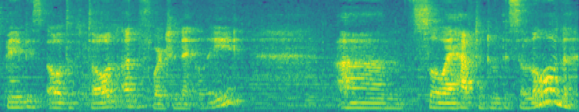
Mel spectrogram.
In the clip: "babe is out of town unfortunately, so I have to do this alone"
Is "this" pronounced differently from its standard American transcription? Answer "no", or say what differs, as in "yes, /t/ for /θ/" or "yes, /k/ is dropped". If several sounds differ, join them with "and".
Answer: no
